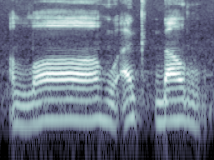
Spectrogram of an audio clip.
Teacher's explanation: Contoh yang lain misalnya kita dalam takbiratul ihram, Allahu akbar, ya. Akbar, ra-nya dibaca tebal, tidak boleh kemudian dibaca tipis, Allahu akbar. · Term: tafkhim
